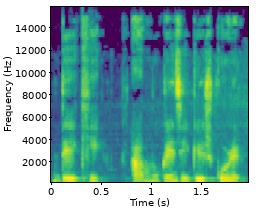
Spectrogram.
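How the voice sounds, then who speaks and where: Woman playing a bubbly young girl in an audio drama, high and chirpy. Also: steady tone, normal speed, dark tone, soft background music, close to an everyday voice. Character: cheerful young university girl.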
